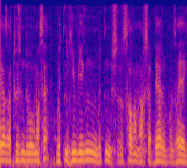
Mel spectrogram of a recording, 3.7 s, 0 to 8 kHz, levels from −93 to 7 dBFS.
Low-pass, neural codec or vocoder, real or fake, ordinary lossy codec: 7.2 kHz; none; real; none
